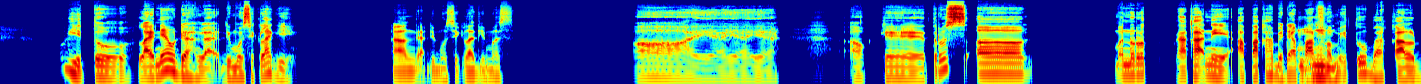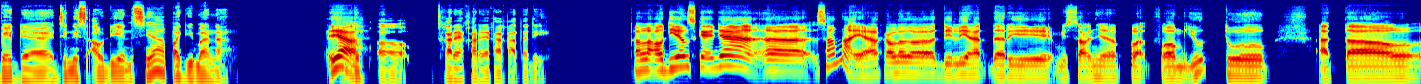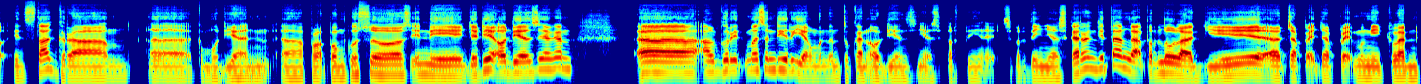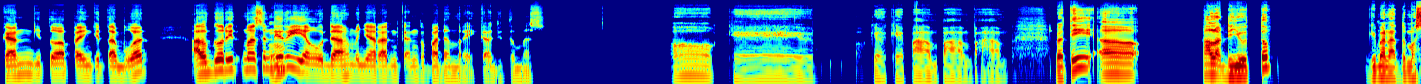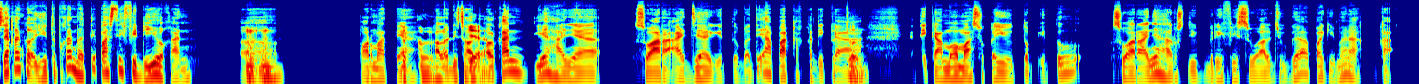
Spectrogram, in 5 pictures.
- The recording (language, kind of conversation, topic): Indonesian, podcast, Bagaimana kamu memilih platform untuk membagikan karya?
- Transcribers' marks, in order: other background noise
